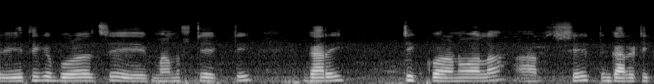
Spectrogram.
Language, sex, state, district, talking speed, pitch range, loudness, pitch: Bengali, male, Tripura, West Tripura, 130 wpm, 155-180 Hz, -20 LUFS, 160 Hz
